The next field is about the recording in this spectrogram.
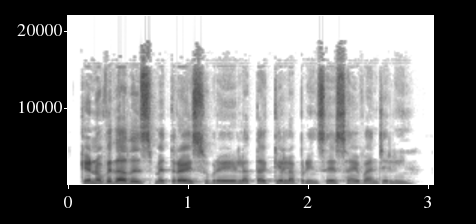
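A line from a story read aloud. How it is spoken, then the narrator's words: Plain question. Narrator (Spanish): preguntó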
